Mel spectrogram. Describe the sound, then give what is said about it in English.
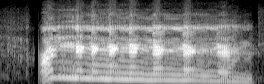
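A voice imitates a chainsaw starting up, giving one loud, sustained, buzzing growl of about two seconds with a rhythmic revving pulse, heard alone. “Somebody jumped out at me with a chainsaw.”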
